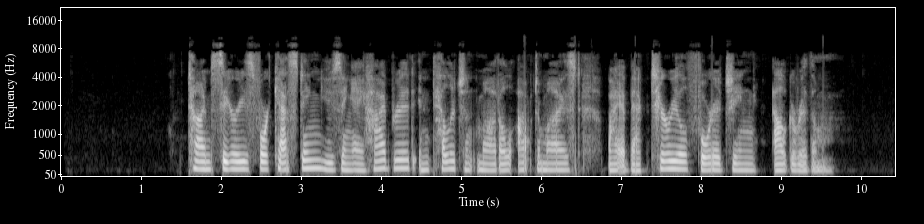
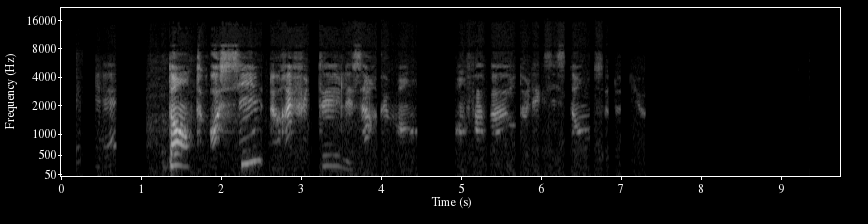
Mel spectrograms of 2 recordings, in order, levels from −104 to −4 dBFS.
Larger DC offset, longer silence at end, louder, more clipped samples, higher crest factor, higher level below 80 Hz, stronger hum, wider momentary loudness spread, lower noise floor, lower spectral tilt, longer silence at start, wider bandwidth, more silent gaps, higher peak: neither; second, 0.8 s vs 2.9 s; first, -24 LUFS vs -45 LUFS; neither; second, 20 dB vs 28 dB; first, -66 dBFS vs under -90 dBFS; neither; second, 8 LU vs 24 LU; second, -83 dBFS vs under -90 dBFS; first, -5.5 dB/octave vs 2 dB/octave; first, 1.6 s vs 0.45 s; second, 9.4 kHz vs 16 kHz; second, none vs 0.69-1.06 s, 4.46-4.92 s, 5.68-5.73 s, 6.30-6.36 s; first, -6 dBFS vs -22 dBFS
